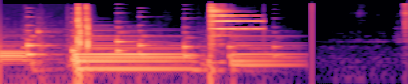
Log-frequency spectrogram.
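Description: Intro jingle of sustained, mallet-like chords, with a sharp mouse-click sound effect about a second in and a bright bell ding about two seconds in, as a subscribe button is clicked; the sound then drops to silence for the last second.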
